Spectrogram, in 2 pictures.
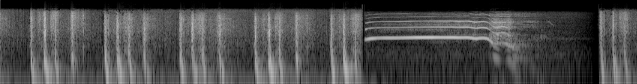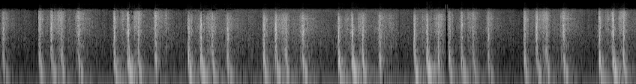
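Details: Horse galloping and neighing: steady hoofbeats about two per second, broken by one loud, level whinny with stacked harmonics lasting over a second that drops at the end, then the galloping resumes.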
